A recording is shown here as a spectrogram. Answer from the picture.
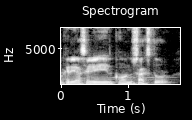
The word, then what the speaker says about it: Xasthur: En este caso se llaman Saxtur, que se escribe Xasthur.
